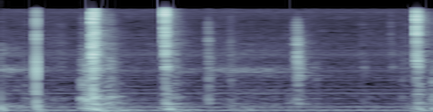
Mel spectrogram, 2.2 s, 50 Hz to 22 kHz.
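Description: Cable-actuated mains power switch of an HP 1660C logic analyzer being worked, giving four sharp plastic clicks at uneven intervals. The switch's cable clip at the power entry module is not quite clipped on.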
